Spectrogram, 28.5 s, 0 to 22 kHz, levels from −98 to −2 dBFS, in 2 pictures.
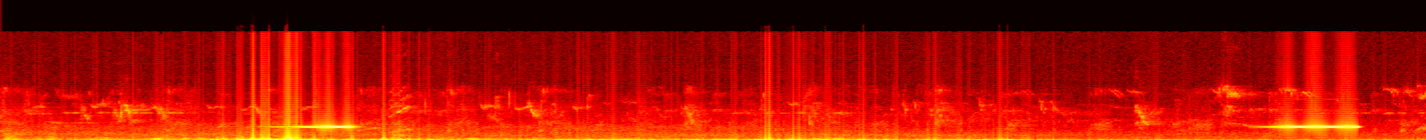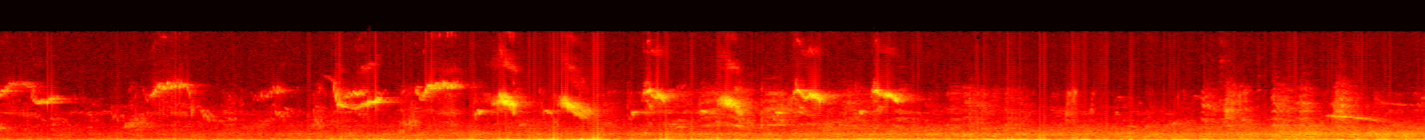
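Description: From start to finish there is a block size mismatch (padded): one stage hands over blocks shorter than the 1024 samples the next stage reads, and the shortfall in each block is filled with silence. The figures fit blocks of roughly 882 samples against 1024 at 48 kHz. Every block therefore carries a small gap, producing a steady buzz at 46.9 Hz, and the audio plays at 0.861 times its normal speed while keeping about its normal pitch.

From 2.56 s to 3.66 s a loudspeaker feedback squeal appears. A microphone picks up the loudspeaker it feeds, and at 2.2 kHz the loop gain rises above one, so that single frequency keeps reinforcing itself. It swells over about three quarters of a second into a piercing tone about 10 dB above the programme. The same 2.2 kHz squeal returns from 12.47 s to 13.63 s, reaching full strength faster, in about a third of a second.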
